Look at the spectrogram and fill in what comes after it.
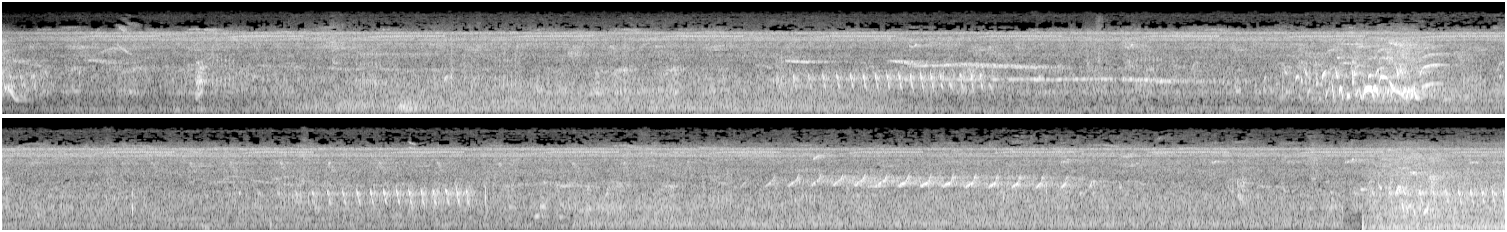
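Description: Songbird calls and song: several short fast trills and a louder cluster of calls about halfway through, over a steady high hiss.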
